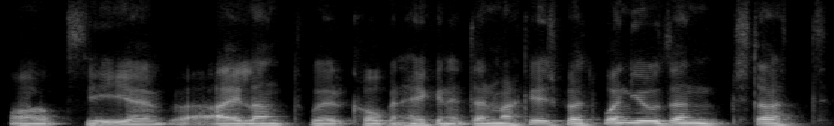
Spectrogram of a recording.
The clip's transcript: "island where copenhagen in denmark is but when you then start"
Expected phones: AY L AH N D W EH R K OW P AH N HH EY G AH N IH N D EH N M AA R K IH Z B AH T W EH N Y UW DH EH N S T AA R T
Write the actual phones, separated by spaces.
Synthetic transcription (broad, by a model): AY L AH N D W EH R K OW P AH N HH EY G AH N IH N D EH N M AA R K IH Z B AH T W EH N Y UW DH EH N S T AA R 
